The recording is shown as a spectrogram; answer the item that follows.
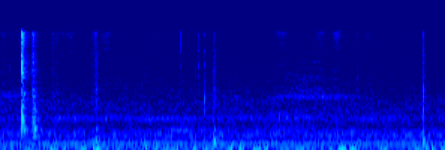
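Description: A few sharp clicks on an HP Pavilion laptop's controls as the screen is switched between windows: a loud one just after the start, another about a second in, and fainter ones around two seconds.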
